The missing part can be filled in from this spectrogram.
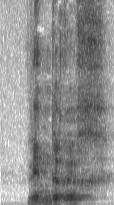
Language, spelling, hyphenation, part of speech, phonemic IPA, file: Dutch, winderig, win‧de‧rig, adjective, /ˈʋɪn.də.rəx/, Nl-winderig.ogg
- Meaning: 1. windy 2. flatulent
